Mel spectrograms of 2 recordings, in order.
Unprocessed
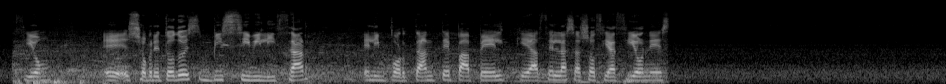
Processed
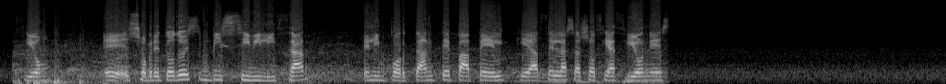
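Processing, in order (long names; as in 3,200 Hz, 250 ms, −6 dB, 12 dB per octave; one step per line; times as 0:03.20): in parallel at −10.5 dB: bit reduction 4 bits
on the sum: wow of a warped record 45 rpm, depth 100 cents
level −1 dB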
